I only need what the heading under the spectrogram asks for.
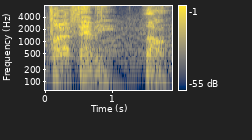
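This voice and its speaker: An actor playing a sinister, obsessive killer in a video game, savoring each theatrical threat. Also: male voice, slow pace, a bit bright, faint music behind. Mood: sinister, brooding. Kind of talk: video game villain voice lines.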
